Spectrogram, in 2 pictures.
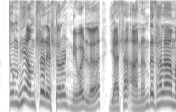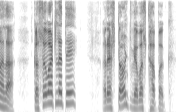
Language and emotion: Marathi, happy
